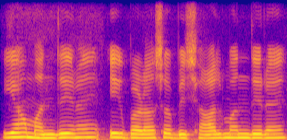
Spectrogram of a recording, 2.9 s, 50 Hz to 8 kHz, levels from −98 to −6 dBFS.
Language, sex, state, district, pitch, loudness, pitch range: Hindi, female, Chhattisgarh, Bilaspur, 215 Hz, -15 LUFS, 205-225 Hz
